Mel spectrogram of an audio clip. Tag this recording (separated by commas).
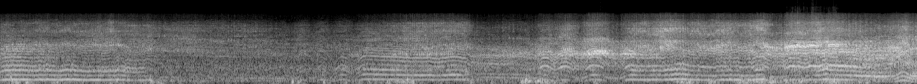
Vehicle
